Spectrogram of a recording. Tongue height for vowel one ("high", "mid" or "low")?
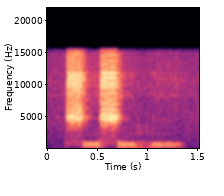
mid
